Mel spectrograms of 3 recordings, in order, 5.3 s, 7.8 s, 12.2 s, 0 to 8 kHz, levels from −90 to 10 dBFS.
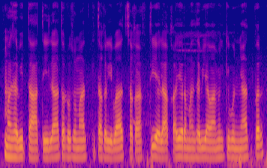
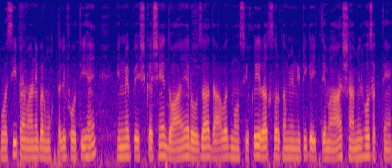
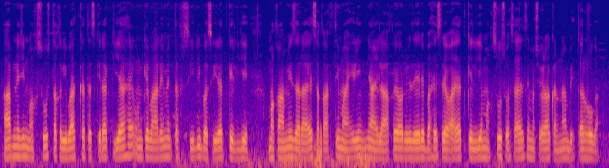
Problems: none marked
